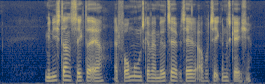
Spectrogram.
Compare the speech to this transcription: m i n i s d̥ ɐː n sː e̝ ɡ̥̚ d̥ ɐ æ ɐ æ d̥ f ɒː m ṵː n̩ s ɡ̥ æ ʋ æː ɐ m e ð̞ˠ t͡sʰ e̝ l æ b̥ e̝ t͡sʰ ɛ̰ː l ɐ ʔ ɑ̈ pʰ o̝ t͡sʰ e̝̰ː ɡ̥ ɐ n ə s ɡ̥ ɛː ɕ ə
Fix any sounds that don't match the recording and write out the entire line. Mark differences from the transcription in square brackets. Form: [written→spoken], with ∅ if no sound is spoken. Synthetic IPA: m i n i s d̥ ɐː n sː e̝ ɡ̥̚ d̥ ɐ æ ɐ æ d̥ f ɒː m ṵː n̩ s ɡ̥ æ ʋ æː ɐ m e ð̞ˠ t͡sʰ e̝ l æ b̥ e̝ t͡sʰ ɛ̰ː l [ɐ→ə] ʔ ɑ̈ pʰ o̝ t͡sʰ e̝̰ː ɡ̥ ɐ n ə s ɡ̥ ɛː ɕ ə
